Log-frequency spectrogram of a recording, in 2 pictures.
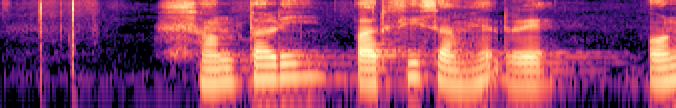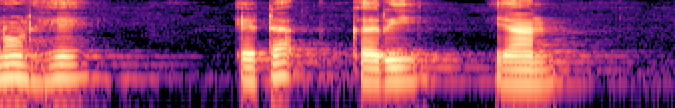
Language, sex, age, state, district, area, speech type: Santali, male, 18-30, West Bengal, Bankura, rural, spontaneous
